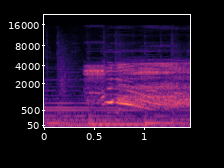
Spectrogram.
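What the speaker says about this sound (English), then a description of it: "he yells out Hulk Smash" Hulk action figure from an Avengers Assemble sound-and-action candy toy, pressed to yell a gruff electronic shout, loud and close, over a low hum lasting about a second.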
